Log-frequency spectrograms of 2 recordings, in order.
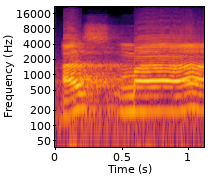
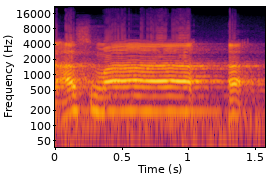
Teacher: A itu ukurannya 1 alif atau 2 harokat.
